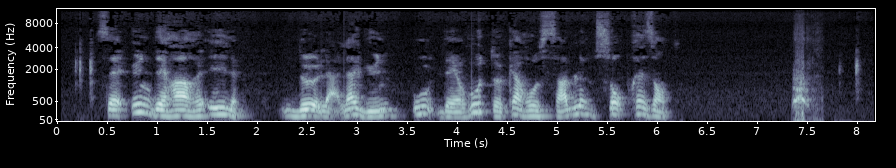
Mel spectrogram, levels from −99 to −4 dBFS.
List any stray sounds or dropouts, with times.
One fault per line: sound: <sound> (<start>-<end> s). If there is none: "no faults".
sound: bark (7.3-7.7 s)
